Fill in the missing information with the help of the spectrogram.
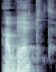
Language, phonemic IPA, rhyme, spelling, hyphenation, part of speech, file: Norwegian Bokmål, /abˈjɛkt/, -ɛkt, abjekt, ab‧jekt, adjective, Nb-abjekt.ogg
- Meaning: 1. abject (degraded; servile; grovelling; despicable) 2. abject (showing utter hopelessness, helplessness; showing resignation; wretched)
